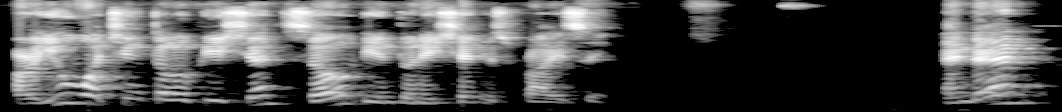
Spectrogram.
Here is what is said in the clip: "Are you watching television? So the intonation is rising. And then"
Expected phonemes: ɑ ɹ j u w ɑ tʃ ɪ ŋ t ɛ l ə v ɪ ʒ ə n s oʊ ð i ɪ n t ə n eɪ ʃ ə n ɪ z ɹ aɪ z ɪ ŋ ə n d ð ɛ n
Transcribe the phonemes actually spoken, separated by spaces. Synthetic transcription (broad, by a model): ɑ ɹ j u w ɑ tʃ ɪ ŋ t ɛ l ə p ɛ ʃ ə n s oʊ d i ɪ n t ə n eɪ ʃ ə n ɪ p ɹ aɪ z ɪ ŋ ə n d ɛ n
